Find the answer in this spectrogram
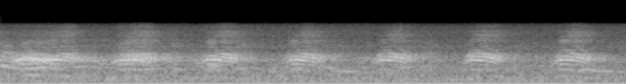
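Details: Peafowl at Maruyama Zoo in a female and male exchange: loud, harsh, nasal honking calls repeated about twice a second in an even series of seven, each short and slightly arched, with a steady hum of background noise.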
